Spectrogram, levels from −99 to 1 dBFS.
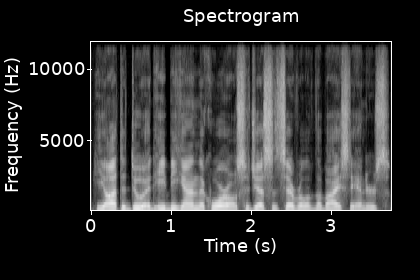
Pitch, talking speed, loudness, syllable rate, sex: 125 Hz, 225 wpm, -17 LUFS, 6.0 syllables/s, male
